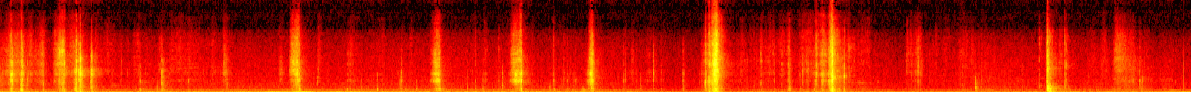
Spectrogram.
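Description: A small slip of paper being torn up by hand, in a series of short rips about one to two seconds apart, the loudest about nine and ten seconds in.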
